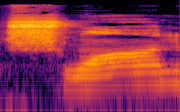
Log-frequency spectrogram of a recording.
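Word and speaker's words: Schwann: And one way that I remember it to keep the guys separated, I think Schwan rhymes with swan and swan's an animal.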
